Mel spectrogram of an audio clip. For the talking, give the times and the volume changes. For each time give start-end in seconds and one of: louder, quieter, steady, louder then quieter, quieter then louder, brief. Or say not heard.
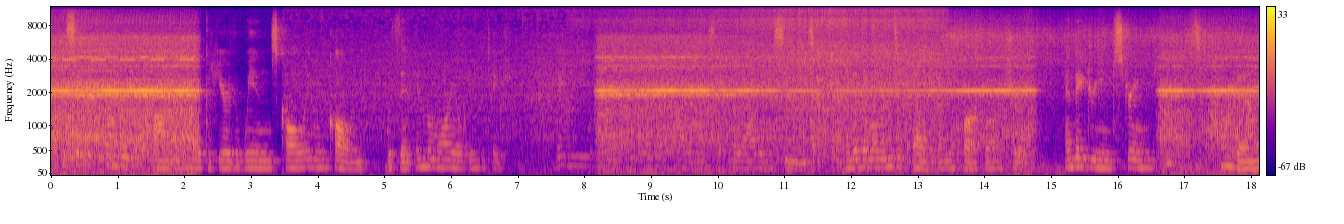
0.1-18.0 quieter then louder.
